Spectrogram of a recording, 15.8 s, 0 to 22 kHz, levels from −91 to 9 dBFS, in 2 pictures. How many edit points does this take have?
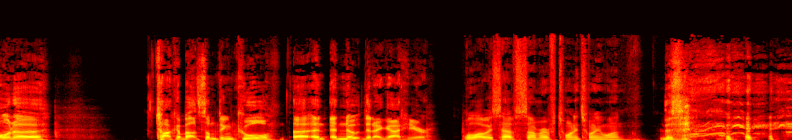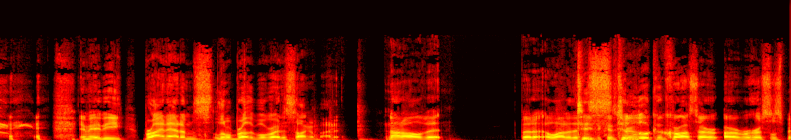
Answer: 2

